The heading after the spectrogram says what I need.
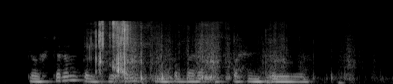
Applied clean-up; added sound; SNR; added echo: none; Chewing, mastication; -4 dB; none.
